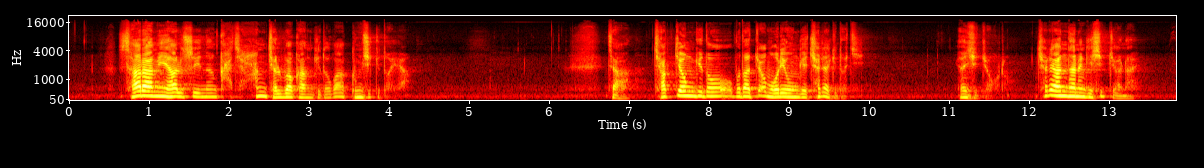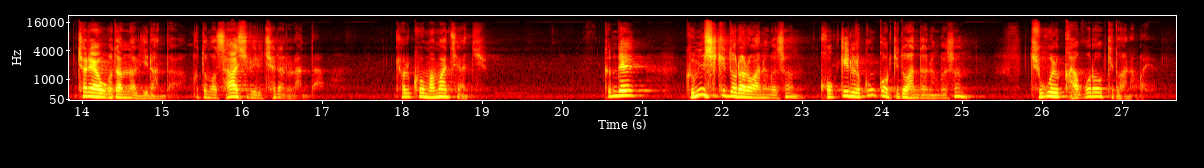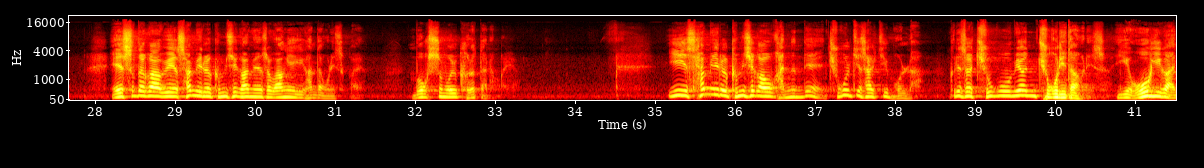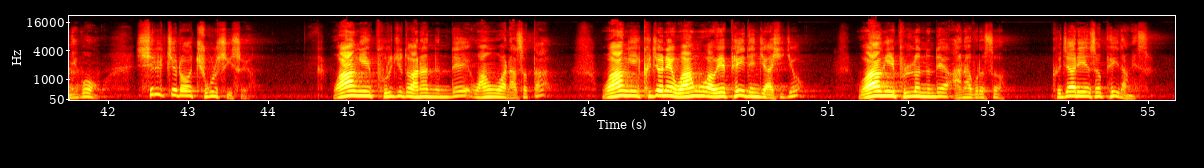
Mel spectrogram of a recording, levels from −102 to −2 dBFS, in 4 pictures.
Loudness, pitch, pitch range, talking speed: -21 LUFS, 185 Hz, 165-210 Hz, 270 characters per minute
